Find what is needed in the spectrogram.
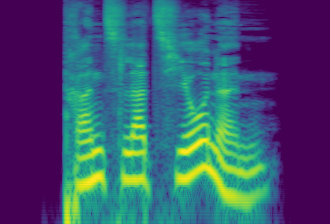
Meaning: plural of Translation
- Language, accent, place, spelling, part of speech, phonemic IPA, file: German, Germany, Berlin, Translationen, noun, /tʁanslaˈt͡si̯oːnən/, De-Translationen.ogg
